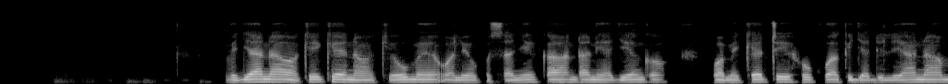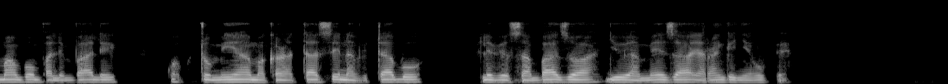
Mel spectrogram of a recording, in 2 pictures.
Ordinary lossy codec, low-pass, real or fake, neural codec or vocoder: AAC, 48 kbps; 7.2 kHz; real; none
